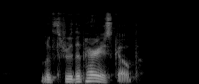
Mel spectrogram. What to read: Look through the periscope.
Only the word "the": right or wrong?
right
